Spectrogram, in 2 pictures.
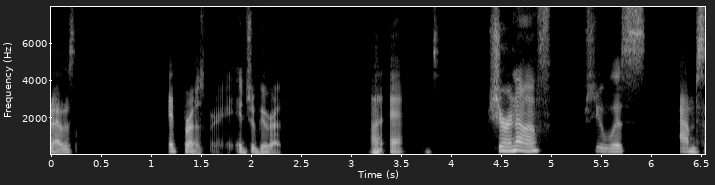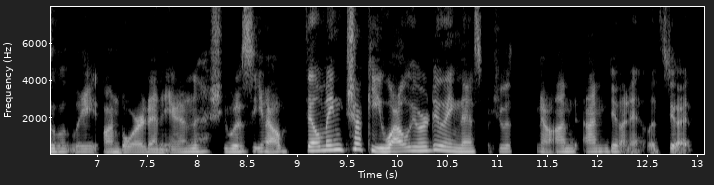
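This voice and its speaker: A woman's voice: fairly low pitch, dry recording. A woman giving casual interview answers as a director, telling things in an informal, anecdotal way. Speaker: interview guest, drama director.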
